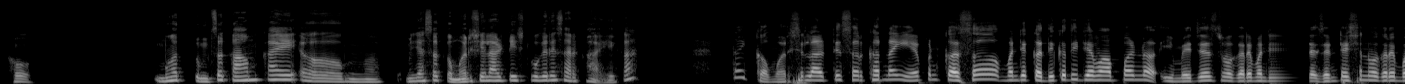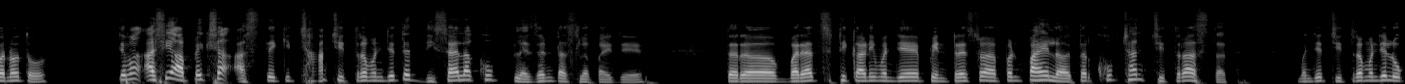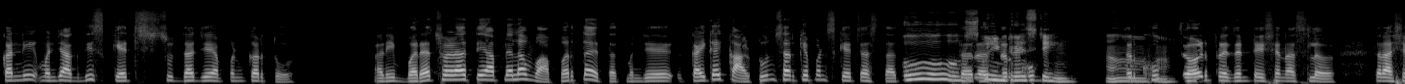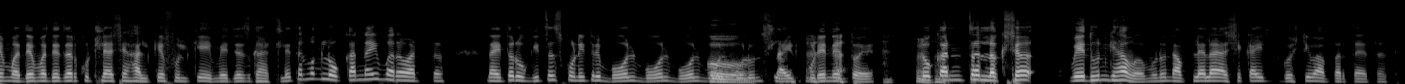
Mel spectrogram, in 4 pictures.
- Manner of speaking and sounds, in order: static; other background noise; horn; distorted speech; in English: "प्लेझंट"; in English: "स्केच"; in English: "स्केच"; in English: "स्लाइड"; chuckle; tapping
- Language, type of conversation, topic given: Marathi, podcast, तुम्ही तुमचे काम कोणत्या व्यासपीठावर टाकता आणि का?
